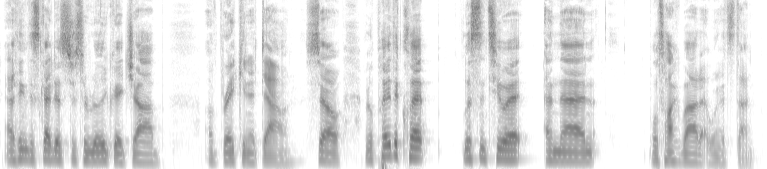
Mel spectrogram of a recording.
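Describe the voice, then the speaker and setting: A man's voice: mid-range voice, a little fast, no room sound, studio quality. A man from the United States hosting a podcast, giving angry, blunt political commentary and swearing freely. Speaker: podcast host.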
